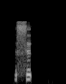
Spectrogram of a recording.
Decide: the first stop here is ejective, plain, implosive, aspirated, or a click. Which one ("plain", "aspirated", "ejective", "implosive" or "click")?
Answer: plain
